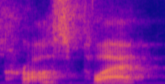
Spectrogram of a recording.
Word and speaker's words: XPlat: Like there was I think it's pronounced crossplat or xplat. XPlat, yeah. Yeah.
